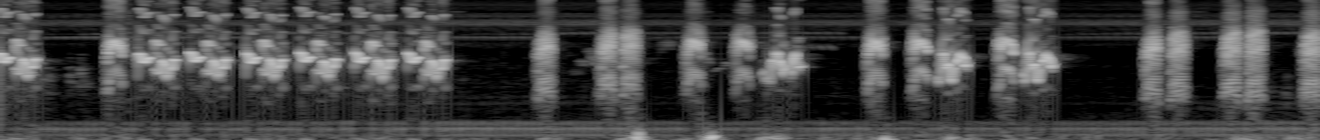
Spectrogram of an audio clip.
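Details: Sooty-headed bulbul delivering a loud, tightly packed song to lure wild birds: a fast bubbling run of warbled notes, then a long series of sharp, clicky bursts with brief whistled twists.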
